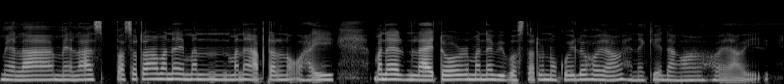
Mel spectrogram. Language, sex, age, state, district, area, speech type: Assamese, female, 30-45, Assam, Sivasagar, rural, spontaneous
